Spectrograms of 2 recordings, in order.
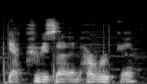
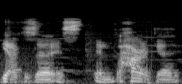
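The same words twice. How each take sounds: First: The names are pronounced the English way. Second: The names are pronounced the Japanese way. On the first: The speaker calls it wrong. "instead of" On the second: The speaker calls it right. "pronounce the Japanese names correctly"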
